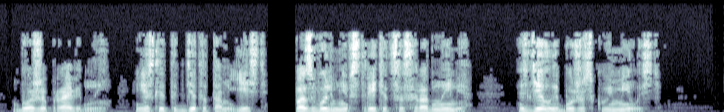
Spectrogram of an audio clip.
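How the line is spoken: Whisper. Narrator (Russian): Шептал он так

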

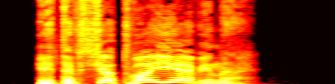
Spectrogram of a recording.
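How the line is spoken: Accusing shout. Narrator (Russian): выкрикнула она

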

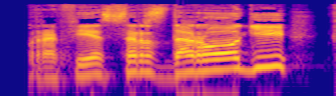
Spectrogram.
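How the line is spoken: Shout. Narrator (Russian): крикнул когтистый

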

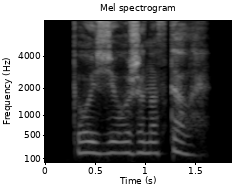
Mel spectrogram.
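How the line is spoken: Growled. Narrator (Russian): прорычал он

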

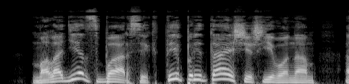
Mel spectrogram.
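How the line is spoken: Cheerful. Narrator (Russian): радостно дополнил Цыпа

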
